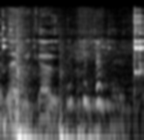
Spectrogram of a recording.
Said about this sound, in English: And can we get some ice cubes clinking?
